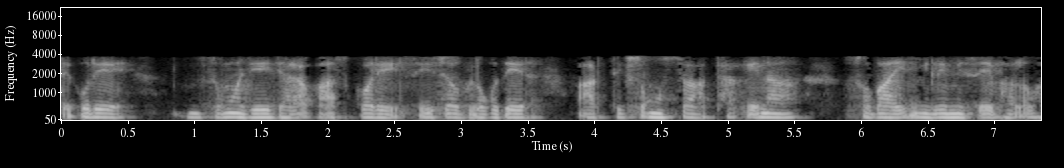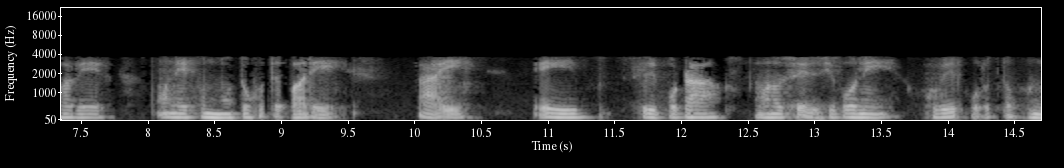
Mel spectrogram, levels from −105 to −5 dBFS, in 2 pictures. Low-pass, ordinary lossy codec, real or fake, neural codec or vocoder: 3.6 kHz; AAC, 16 kbps; fake; codec, 16 kHz, 4 kbps, X-Codec, HuBERT features, trained on LibriSpeech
